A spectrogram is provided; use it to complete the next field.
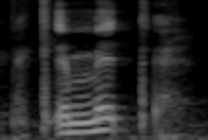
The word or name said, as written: k'imit'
